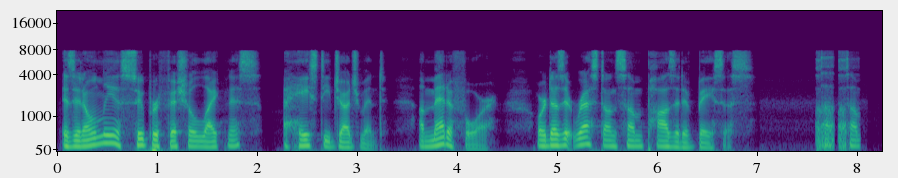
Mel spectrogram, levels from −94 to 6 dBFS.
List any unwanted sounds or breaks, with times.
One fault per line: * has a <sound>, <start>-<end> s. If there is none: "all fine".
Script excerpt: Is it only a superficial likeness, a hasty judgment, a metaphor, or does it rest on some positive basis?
* has a laugh, 7.6-8.0 s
